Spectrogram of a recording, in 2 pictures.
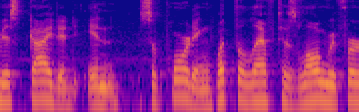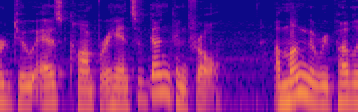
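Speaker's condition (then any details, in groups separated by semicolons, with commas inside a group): No condition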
